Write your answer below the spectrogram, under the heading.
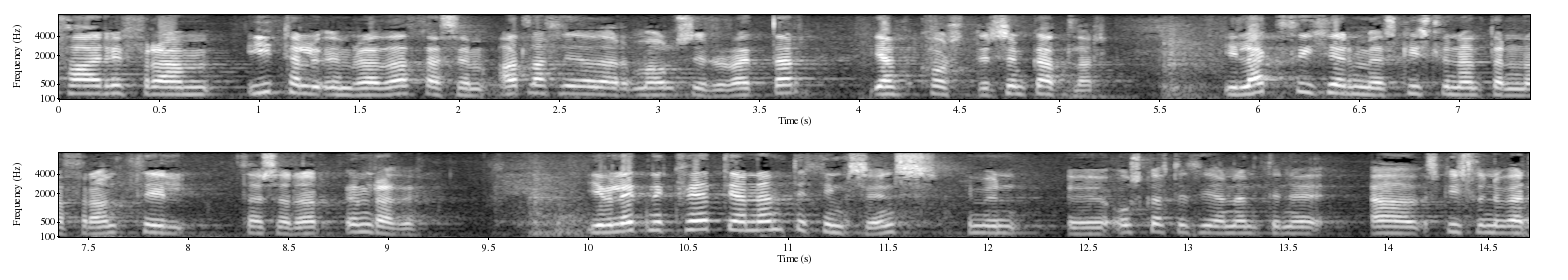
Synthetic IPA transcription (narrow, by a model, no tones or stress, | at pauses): faːɾɪfɾamiːt̪alʏʏmɾajðaθasɛmat̪laɾlɪːðaðaɾmaːwlsɪɾʏraːjt̪ːaɾ̥ | jam̥t̪̚kʰɔst̪ɪɾ̥sɛmkat̪laɾ̥jɛlɛk̚tθviçɛɾmɛðscist̪lʏnɛmt̪aɾɪnːafɾamt̪ʰɪlθɛsːaɾaɾʏmɾajðʏ | jɛvɪlejt̪nɪkʰvɛːt̪ɪanɛmt̪ɪθiŋksɪnsɪmʏn | o̰wskaft̪ɪθianɛmt̪ɪnːɪ | aðscist̪lʏnɪvɛɾ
